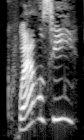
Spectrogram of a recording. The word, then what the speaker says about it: Kwaussie: K-W-A-U-S-S-I-E. So K-W then Aussie.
